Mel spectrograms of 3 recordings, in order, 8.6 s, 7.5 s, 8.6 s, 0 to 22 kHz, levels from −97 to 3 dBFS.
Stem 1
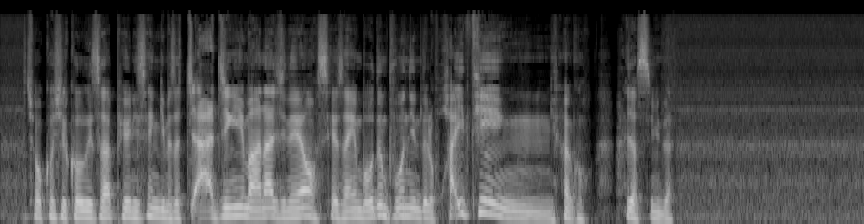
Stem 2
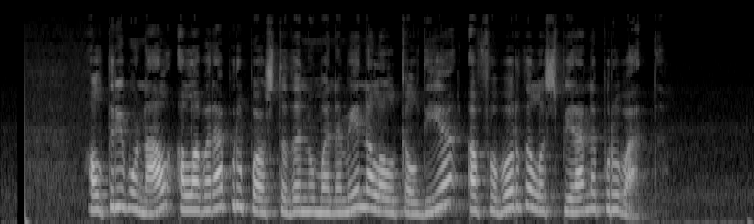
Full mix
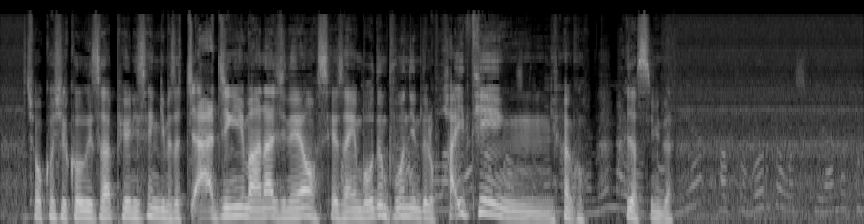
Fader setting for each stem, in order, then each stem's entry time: −1.0, −16.5 decibels; 0.00, 2.50 seconds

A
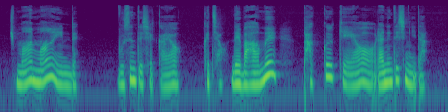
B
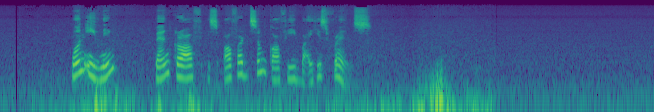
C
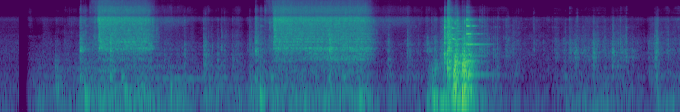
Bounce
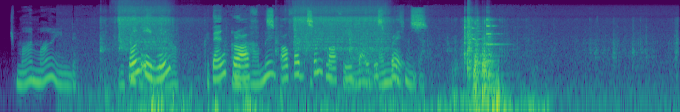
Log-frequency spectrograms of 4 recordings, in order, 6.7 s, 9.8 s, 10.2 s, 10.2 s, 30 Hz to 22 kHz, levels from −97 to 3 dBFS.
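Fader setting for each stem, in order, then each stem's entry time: −6.0, +2.0, +2.5 decibels; 0.00, 0.85, 0.30 seconds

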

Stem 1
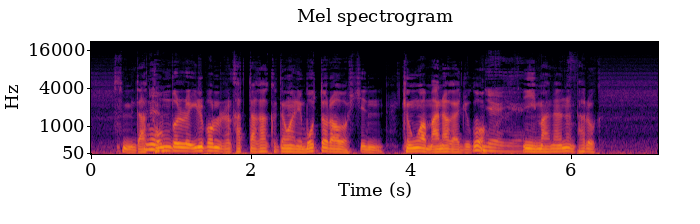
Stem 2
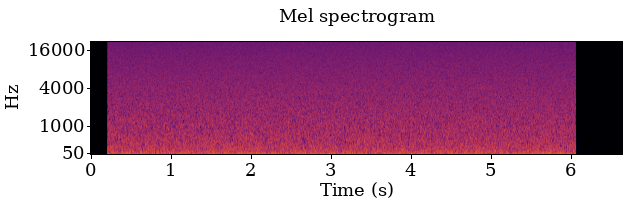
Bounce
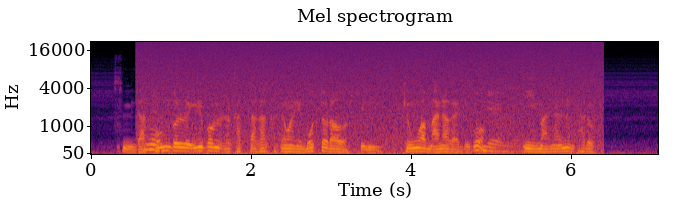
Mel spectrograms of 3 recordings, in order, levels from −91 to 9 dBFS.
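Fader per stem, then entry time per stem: +0.5, −0.5 decibels; 0.00, 0.35 seconds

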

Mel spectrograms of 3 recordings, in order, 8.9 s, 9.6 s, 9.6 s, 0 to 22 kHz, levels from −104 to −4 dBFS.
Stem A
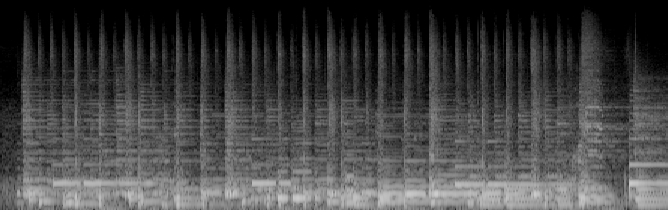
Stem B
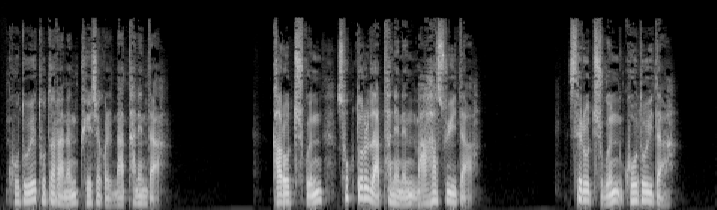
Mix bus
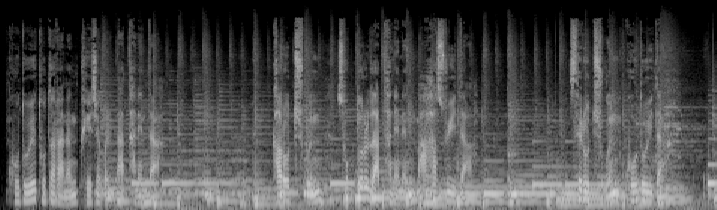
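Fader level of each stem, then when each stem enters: +0.5, −7.5 decibels; 1.05, 0.00 seconds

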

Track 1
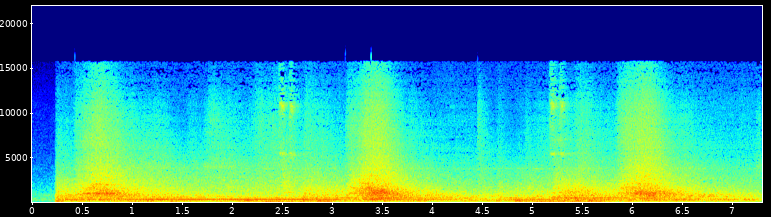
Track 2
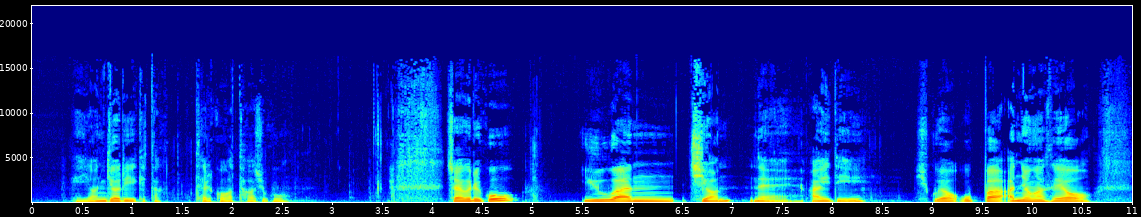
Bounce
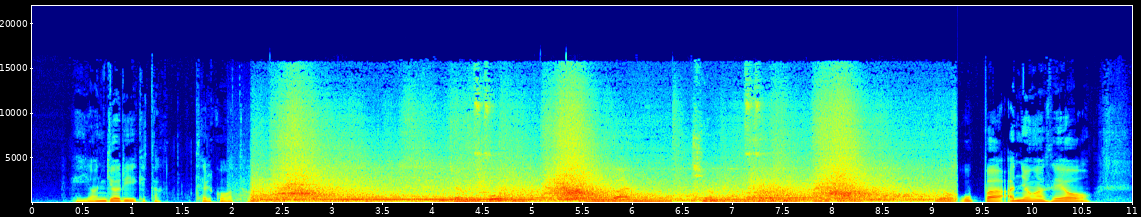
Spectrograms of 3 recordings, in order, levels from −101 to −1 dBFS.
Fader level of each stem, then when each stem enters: +2.5, +2.0 decibels; 1.95, 0.00 seconds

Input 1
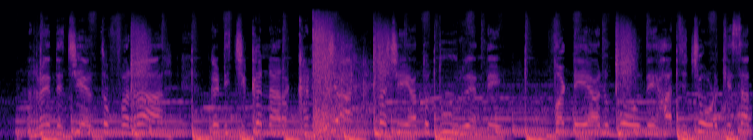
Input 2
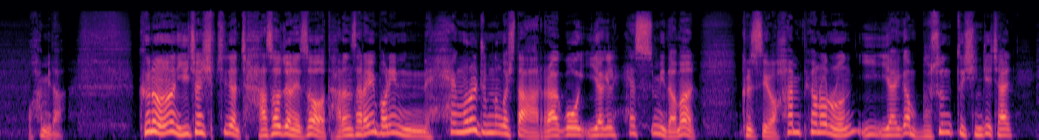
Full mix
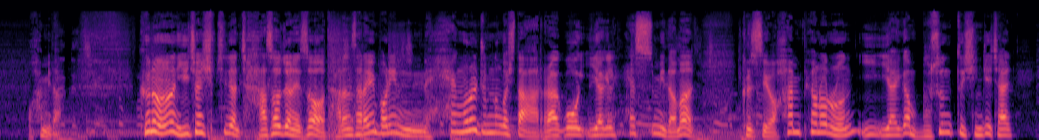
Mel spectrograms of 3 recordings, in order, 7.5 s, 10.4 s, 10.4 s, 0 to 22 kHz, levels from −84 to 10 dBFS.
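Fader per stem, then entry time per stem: −8.0, −1.0 decibels; 0.15, 0.00 seconds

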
